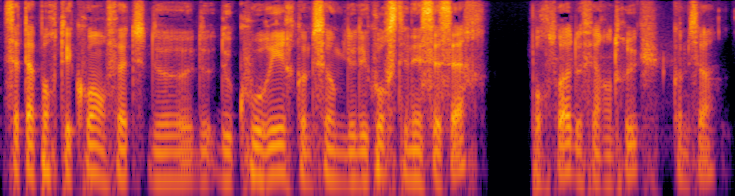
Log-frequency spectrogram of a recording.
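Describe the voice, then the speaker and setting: A man hosts a podcast in a low, dark, slightly husky voice, asking loose, rambling questions. He keeps the talk going with quick "ouais" replies. The sound is close and dry, with no room echo. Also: steady tone. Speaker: podcast host. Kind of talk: casual podcast interview.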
